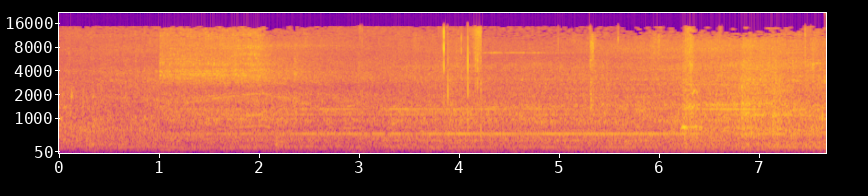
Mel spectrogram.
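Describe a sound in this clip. A car engine hums steadily nearby.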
